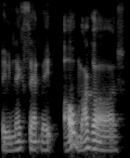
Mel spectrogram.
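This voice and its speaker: Here a stuffy-nosed man with a fading voice speaks at a moderate pace in a dark, lowish register, breathy and laced with vocal fry. Rambling loosely as a vlog host at his home computer, he keeps the solo chat casual and calls listeners baby.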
